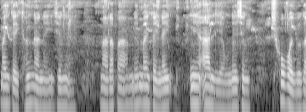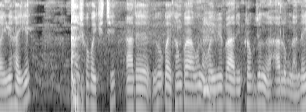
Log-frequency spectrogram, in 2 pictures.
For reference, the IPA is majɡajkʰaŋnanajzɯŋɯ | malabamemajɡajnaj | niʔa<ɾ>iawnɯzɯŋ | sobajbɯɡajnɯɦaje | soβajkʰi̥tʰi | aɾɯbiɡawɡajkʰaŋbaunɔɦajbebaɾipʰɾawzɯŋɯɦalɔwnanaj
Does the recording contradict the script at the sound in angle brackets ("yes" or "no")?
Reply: yes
